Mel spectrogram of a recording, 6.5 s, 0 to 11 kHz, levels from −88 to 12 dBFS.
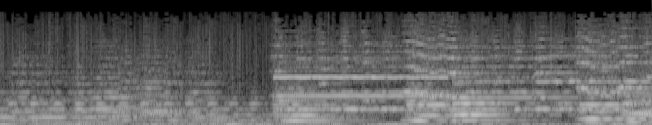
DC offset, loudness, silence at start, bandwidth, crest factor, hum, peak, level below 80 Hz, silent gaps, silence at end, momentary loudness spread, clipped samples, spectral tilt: under 0.1%; -23 LUFS; 0 s; 8 kHz; 16 dB; none; -6 dBFS; -36 dBFS; none; 0 s; 11 LU; under 0.1%; -6.5 dB/octave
